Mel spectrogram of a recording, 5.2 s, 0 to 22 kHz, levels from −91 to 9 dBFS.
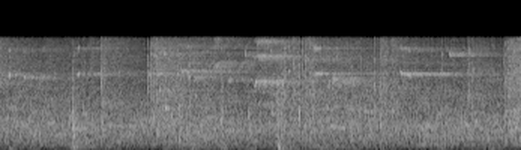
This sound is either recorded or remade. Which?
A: remade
